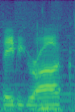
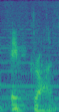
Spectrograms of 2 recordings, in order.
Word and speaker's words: Baby Gronk: Yeah, I got a 2XS on my Hawk 2 Skivity Riz, Unk, Baby Grok, whatever. Baby Gronk, excuse me.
